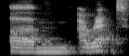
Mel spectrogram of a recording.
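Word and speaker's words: arête: One of our values is a word that sounds Greek, arrête, but it's pronounced in a French way, and that literally translated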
